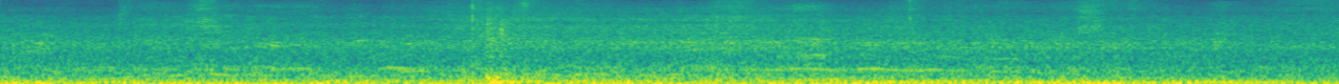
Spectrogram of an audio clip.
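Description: Outdoor beach ambience: distant voices over a steady low rumble, with one short knock about one and a half seconds in.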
